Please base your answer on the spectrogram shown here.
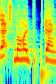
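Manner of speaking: irritation barely kept down, annoyance held in. Imitating a jogger claiming his spot: imitating suppressed annoyance. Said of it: "suppressed annoyance in his voice".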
